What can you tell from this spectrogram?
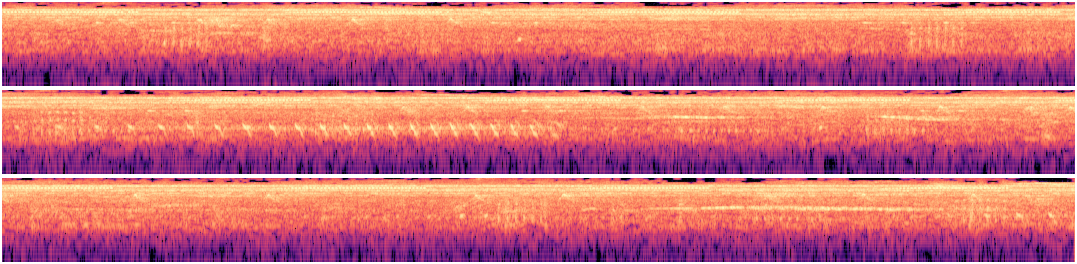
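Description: Tropical jungle ambience: birds calling over a steady high insect drone, with a short high note repeating about every second and a half. A rapid pulsed trill sounds for about two seconds, starting about six seconds in, and starts again at the end, with brief chirps scattered between.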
